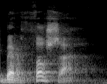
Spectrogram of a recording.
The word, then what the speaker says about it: Berzosa: Escriba este nombre, Verónica Berzosa, con B grande, con Z y S, Berzosa, dicen los españoles, porque además ella es española.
